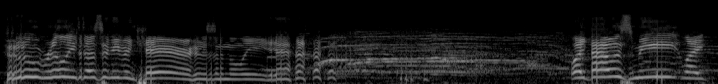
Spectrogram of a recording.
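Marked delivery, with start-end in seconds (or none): 3.0-5.7 a real high-pitched laugh; big laugh. Real, not acted. Big laugh at camp memory.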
